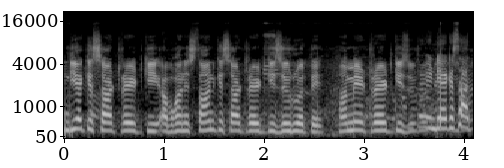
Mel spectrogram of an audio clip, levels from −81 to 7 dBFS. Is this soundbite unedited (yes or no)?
yes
